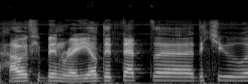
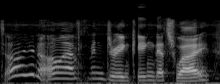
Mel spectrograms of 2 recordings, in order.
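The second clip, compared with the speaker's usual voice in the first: mock sheepish excuse; 9 semitones higher than usual. Acts out John's drinking excuse.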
